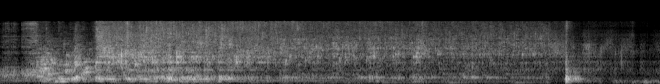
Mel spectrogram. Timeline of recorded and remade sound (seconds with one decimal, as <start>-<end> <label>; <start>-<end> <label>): 0.0-5.5 recorded; 5.5-6.6 remade

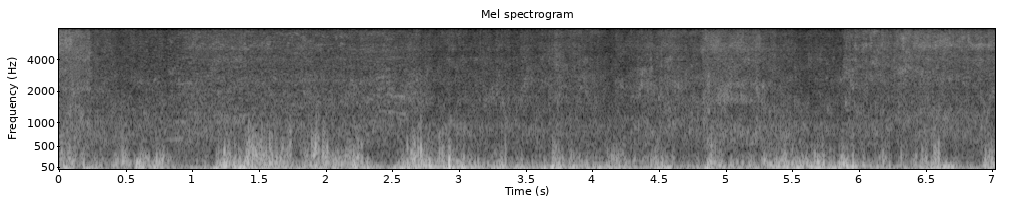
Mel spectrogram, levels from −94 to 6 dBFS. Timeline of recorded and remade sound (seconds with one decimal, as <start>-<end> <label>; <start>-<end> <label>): 0.0-0.6 remade; 0.6-2.6 recorded; 2.6-7.0 remade

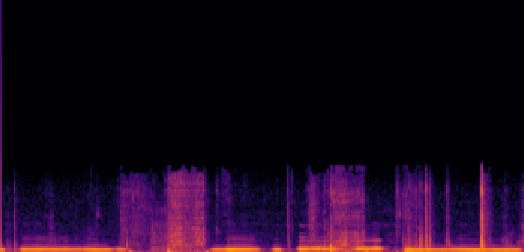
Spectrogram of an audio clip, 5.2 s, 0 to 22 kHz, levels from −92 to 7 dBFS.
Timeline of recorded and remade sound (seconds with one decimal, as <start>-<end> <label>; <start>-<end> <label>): 0.0-5.2 recorded

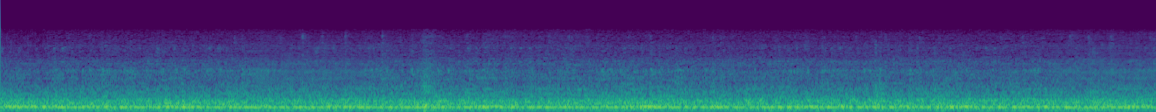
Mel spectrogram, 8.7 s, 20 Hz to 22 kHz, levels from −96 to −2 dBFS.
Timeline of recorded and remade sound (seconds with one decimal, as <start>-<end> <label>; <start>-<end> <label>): 0.0-1.9 recorded; 1.9-2.8 remade; 2.8-7.9 recorded; 7.9-8.7 remade

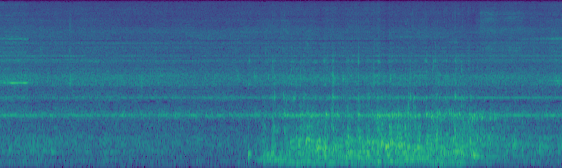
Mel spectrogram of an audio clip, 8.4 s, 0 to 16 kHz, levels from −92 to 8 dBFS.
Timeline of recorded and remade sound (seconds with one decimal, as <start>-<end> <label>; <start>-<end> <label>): 0.0-1.2 recorded; 1.2-1.8 remade; 1.8-3.0 recorded; 3.0-3.6 remade; 3.6-4.4 recorded; 4.4-5.9 remade; 5.9-8.4 recorded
